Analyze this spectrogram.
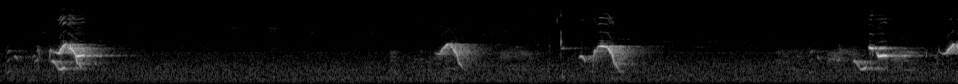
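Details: Duet of two black-headed orioles: rich, liquid whistled phrases with sharp downward slurs, given in bursts roughly every two seconds, with quiet pauses between.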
